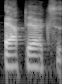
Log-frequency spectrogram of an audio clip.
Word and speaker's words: aptX: And the other thing is that aptX is starting to finally, you know, and for our listeners that don't know what aptX is, it's spelled APTX.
